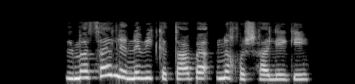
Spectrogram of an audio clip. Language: Pashto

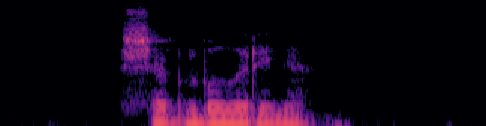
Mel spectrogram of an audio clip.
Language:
Bashkir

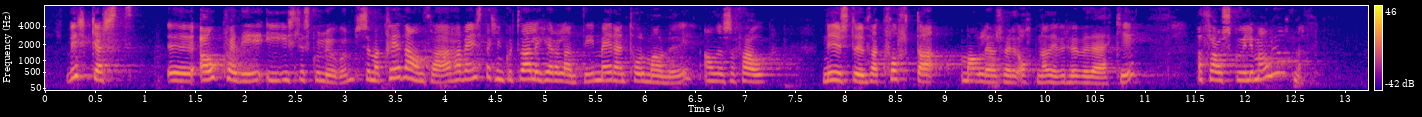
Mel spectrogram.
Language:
Icelandic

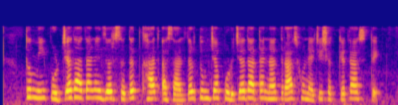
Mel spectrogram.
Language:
Marathi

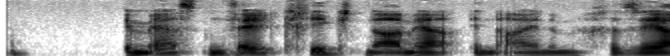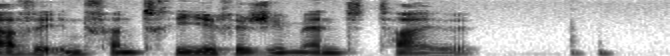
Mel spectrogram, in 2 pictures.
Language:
German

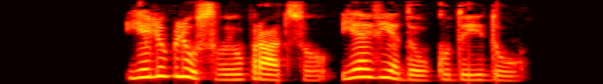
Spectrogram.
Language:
Belarusian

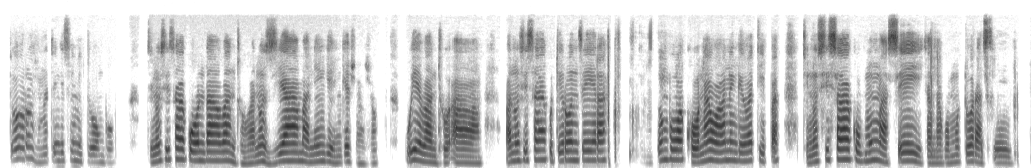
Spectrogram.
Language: Ndau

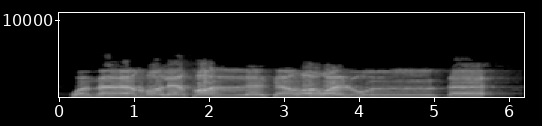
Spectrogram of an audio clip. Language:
Arabic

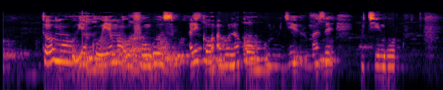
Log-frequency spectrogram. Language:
Kinyarwanda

